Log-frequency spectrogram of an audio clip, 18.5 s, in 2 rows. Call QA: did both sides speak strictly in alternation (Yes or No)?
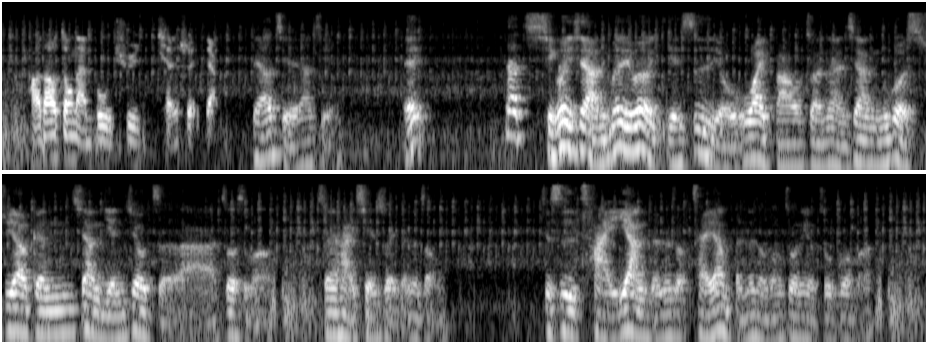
Yes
